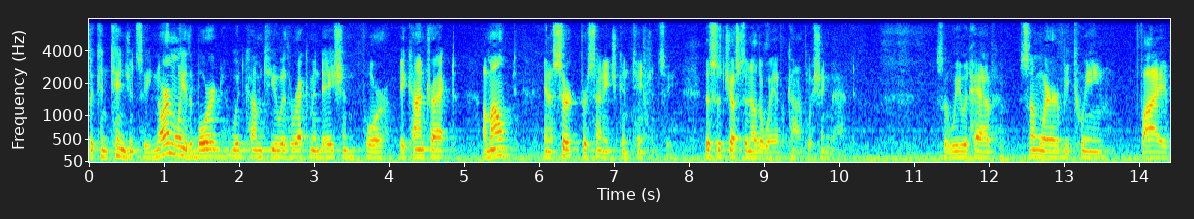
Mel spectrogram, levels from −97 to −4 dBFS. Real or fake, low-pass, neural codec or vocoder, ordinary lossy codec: real; 7.2 kHz; none; MP3, 48 kbps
